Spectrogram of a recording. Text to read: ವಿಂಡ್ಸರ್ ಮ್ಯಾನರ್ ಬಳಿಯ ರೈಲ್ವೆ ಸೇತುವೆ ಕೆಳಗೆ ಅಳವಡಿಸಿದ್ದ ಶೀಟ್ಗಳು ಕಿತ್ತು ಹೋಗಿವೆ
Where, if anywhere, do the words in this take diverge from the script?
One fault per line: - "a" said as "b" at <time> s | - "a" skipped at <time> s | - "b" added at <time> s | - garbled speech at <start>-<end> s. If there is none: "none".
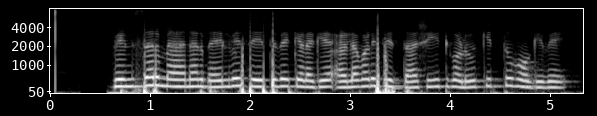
- "ಬಳಿಯ" skipped at 1.5 s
